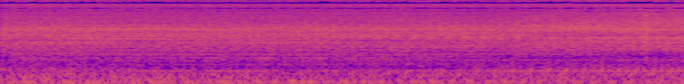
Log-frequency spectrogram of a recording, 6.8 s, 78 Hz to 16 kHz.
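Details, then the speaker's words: 2005 Chevrolet Silverado 2500HD 4x4 automatic, 6.6 Duramax diesel, 20,000 original miles: just after a quick, easy start, the idle is an even, steady, very quiet diesel clatter with no misses, knocks or hunting. Normal diesel idle. "quick easy starting duramax very quiet [Applause]"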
